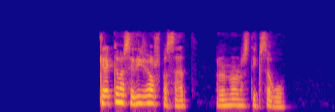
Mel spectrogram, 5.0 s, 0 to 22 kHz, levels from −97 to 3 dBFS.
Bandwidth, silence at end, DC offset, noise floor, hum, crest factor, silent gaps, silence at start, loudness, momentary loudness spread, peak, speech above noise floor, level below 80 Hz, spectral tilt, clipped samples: 8 kHz; 0.75 s; under 0.1%; -85 dBFS; none; 20 dB; none; 1.5 s; -19 LUFS; 15 LU; -2 dBFS; 67 dB; -64 dBFS; -5 dB/octave; under 0.1%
